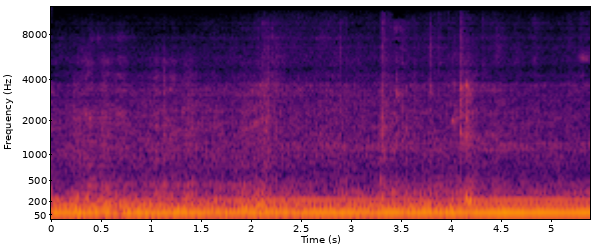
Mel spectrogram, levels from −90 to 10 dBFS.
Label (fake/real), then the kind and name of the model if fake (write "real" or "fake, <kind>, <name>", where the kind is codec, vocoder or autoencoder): fake, codec, DAC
